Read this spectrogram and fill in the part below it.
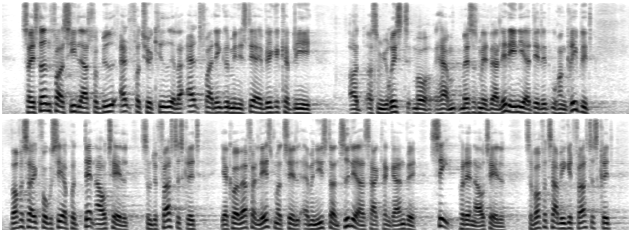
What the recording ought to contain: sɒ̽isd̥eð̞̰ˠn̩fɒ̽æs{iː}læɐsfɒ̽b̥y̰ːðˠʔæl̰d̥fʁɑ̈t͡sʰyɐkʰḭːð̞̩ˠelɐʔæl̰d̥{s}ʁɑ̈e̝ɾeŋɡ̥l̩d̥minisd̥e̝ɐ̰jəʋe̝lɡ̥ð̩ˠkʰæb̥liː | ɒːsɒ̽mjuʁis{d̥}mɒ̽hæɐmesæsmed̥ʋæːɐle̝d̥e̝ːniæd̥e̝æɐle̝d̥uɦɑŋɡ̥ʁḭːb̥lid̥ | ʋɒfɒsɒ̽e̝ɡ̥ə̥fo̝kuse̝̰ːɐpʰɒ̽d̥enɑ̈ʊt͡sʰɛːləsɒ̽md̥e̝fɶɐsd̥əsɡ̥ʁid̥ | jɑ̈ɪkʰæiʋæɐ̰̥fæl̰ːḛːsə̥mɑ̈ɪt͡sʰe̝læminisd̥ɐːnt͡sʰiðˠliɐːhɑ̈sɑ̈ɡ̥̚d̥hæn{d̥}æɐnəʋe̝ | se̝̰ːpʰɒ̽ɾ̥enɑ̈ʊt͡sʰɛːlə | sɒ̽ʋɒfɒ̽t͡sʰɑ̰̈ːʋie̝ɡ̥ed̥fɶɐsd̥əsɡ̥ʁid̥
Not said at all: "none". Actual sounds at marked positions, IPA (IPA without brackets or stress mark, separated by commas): iː, f, d̥, ɡ̥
